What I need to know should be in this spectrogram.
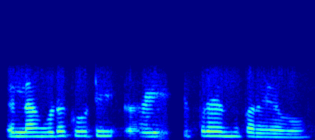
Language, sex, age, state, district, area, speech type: Malayalam, female, 18-30, Kerala, Idukki, rural, conversation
